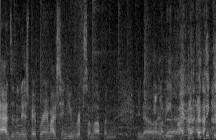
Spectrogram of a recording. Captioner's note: laughs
